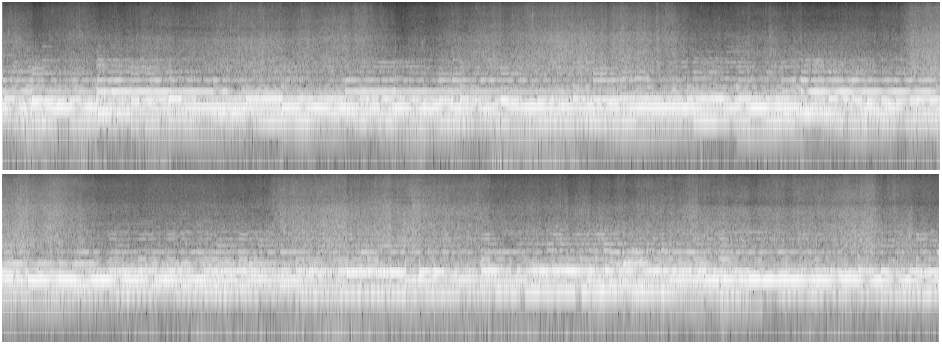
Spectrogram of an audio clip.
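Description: Music of long, held droning tones, with ocean surf washing underneath it and rising in a few swells.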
